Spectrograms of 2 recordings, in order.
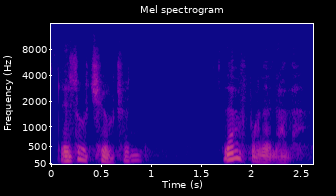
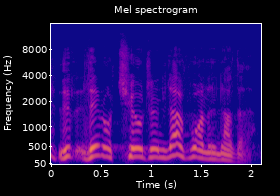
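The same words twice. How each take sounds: First: Softer, gentle and spent; soft, frail. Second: Higher and louder, pushing the words out; louder for the crowd. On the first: Old John says it again, tired and soft. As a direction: let it sink almost to nothing. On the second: Old John repeats to the crowd, louder. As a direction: raise your voice so the back can hear. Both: Retold or imitated.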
